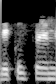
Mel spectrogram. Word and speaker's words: Nicholson: You can find me at jordynn.nicholson on Instagram, and Nicholson is N I C H O L S O N um, and obviously Twitter, but I don't really get on there.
